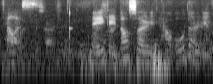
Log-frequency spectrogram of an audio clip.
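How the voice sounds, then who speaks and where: Woman teaching phrases slowly and clearly. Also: medium pitch, lively intonation, very noisy. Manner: clear, patient, repeats each phrase slowly. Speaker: Cantonese teacher. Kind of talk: language lesson, reading phrases and translating.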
